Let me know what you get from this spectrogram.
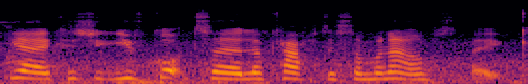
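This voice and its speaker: A woman's voice: high voice, fairly even intonation, fairly quick, noisy background. A 19-year-old woman giving a candid documentary interview, informal and a little hesitant, as if thinking aloud. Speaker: young mother being interviewed.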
